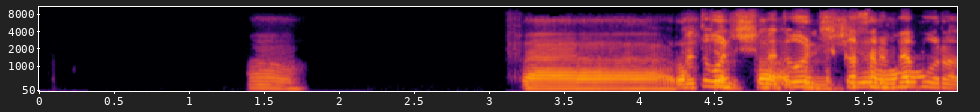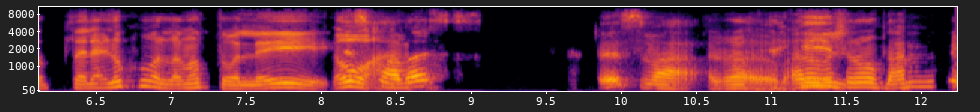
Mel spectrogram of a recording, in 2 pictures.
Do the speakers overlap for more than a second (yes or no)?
yes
